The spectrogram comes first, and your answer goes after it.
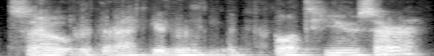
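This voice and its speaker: Gravelly, creaky-voiced man demonstrating software. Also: medium pitch, wildly swooping pitch, normal speed. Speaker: workshop instructor. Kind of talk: live software demonstration, thinking aloud.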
